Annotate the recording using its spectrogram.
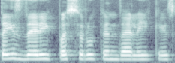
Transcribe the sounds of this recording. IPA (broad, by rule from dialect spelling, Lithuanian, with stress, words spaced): ˈtɐɪs dɐ ˈrʲɛɪkʲ pɐsʲɪˈruːpʲɪnʲtʲ dɐˈlʲiːkɐɪs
